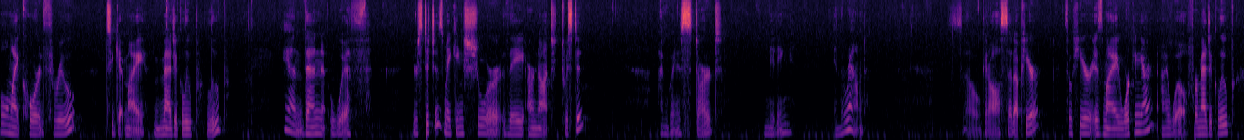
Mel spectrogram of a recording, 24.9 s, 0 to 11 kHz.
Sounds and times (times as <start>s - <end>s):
Speech: 0.0s - 4.6s, 5.7s - 7.4s, 8.2s - 11.8s, 13.2s - 14.5s, 15.3s - 15.9s, 16.7s - 17.4s, 19.0s - 24.7s.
